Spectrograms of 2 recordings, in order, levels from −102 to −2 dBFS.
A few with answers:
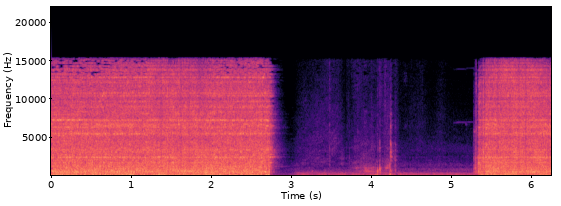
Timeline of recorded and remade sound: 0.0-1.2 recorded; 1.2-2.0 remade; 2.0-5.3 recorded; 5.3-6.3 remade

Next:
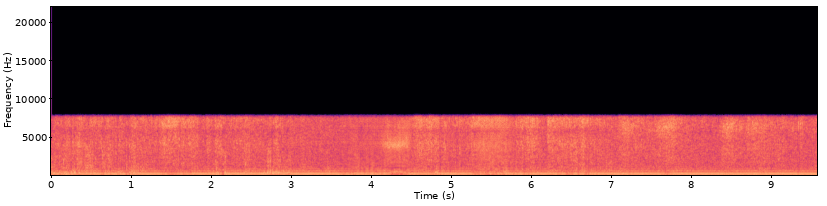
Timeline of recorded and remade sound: 0.0-3.6 recorded; 3.6-4.5 remade; 4.5-5.3 recorded; 5.3-5.8 remade; 5.8-9.6 recorded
